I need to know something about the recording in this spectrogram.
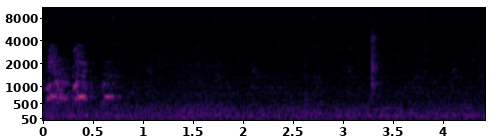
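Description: A small dog barking faintly, a few short high yips in the first second.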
